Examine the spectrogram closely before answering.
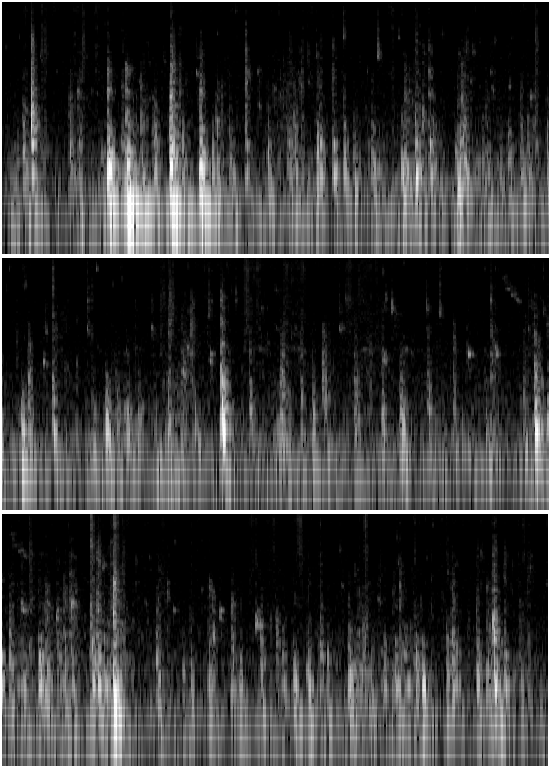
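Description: A hen clucks softly and murmurs close by.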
